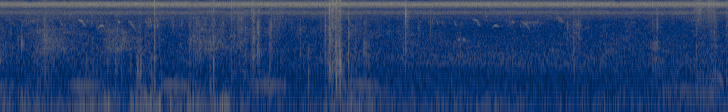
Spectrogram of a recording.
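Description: A dove cooing in short low notes about a second apart, with a few small bird chirps over a steady high hiss; a sharp click about four seconds in.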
